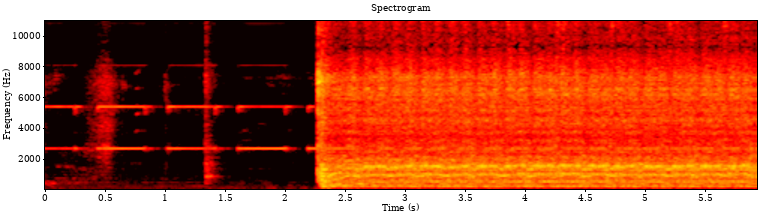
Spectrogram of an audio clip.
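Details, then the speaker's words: 1974 Triumph Spitfire with a rebuilt Zenith Stromberg CD150 carburetor, first running: it catches after a few cranks and runs rough, popping back through the carburetor. The ignition timing is slightly off, and coolant is leaking at the water neck. "Time this off a hair. You can hear it burping back through."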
